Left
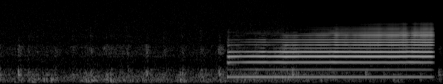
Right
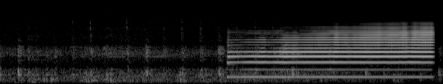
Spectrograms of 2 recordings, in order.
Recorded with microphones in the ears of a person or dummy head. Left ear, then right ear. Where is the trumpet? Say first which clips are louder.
Right 2 dB; 25° right (ahead or behind).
